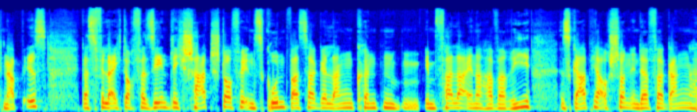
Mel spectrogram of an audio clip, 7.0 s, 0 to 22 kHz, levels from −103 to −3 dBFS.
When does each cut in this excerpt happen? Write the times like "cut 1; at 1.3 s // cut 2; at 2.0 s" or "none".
none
